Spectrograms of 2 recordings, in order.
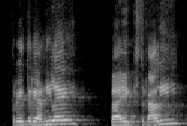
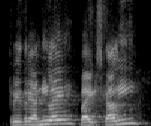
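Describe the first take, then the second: Both takes have the same delivery.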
